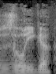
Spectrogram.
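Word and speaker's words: Szeliga: The band recently announced a drummer change with former Black Label Society drummer Chad Zeliga, I guess is how you say it. It's S-Z-E-L-I-G-A, so Zeliga, joining the band.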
